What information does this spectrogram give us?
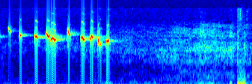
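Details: Cucak wilis in neritik song, seeking a rival: about ten crisp whistled notes in quick succession, then faint hiss and a low thump.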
